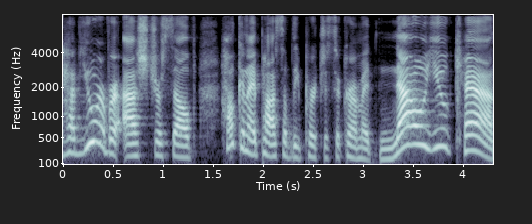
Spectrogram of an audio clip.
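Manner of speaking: put-on TV game show host sales patter. Pitching a Kermit to stream viewers, in a game show host voice. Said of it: "That's my game show host uh, voice".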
